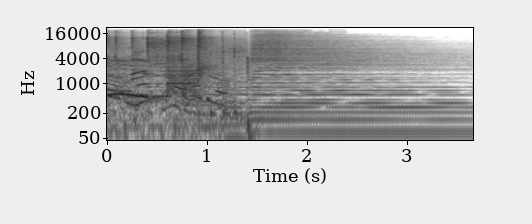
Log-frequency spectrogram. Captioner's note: group applauding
